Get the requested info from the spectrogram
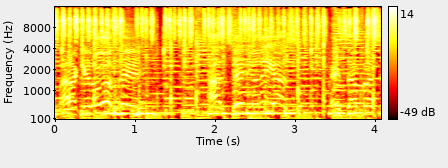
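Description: Bachata band playing: a lead guitar line over bass, drums and the steady scrape of a güira.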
